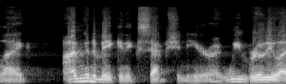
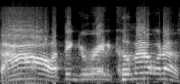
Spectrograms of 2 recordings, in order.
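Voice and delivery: put-on very high-pitched, real thick southern accent; 4 dB louder than usual. Retelling what a man said to Carl about joining a tour, in a real thick southern accent. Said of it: "Real southern thick accent".

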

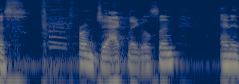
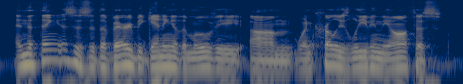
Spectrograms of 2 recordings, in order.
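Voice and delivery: usual speaking voice

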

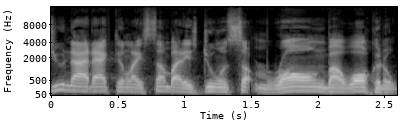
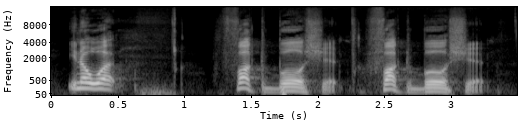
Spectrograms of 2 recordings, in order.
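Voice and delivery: sudden, blunt, acted-out outburst. Retelling what an eighteen-year-old junior said to a ninth grader: imitating an abrupt outburst. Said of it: "and he goes abruptly".

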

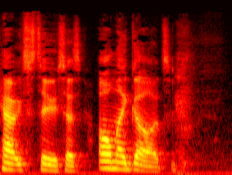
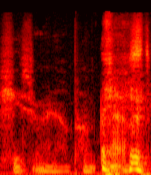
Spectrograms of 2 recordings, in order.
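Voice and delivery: quick, fast, hushed whisper; 4 semitones lower, 9 dB quieter than usual. Retelling what Mike said during the recording: imitating Mike whispering. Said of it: "Mike just whispered".

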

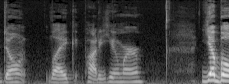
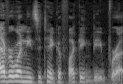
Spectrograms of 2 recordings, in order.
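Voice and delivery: ordinary delivery

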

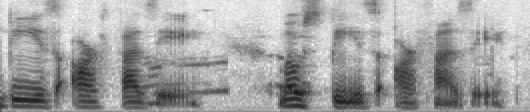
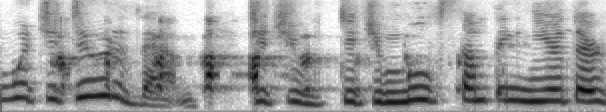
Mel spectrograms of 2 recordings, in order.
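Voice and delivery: high, accusing yell; 13 semitones higher than usual. Retelling a phone call with him about the bees, retelling a yell. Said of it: "I'm even yelling at him on the phone".

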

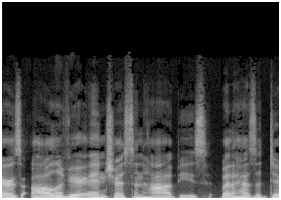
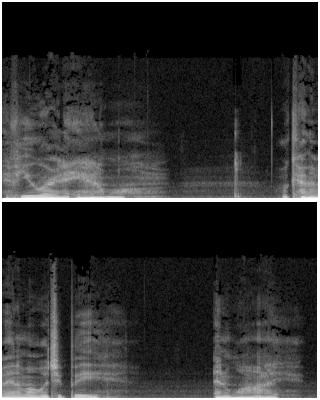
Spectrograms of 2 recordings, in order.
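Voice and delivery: flirtatious put-on tone. Retelling how a guy hits on people, imitating his flirt voice. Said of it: "It's just his flirt voice".

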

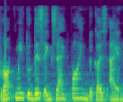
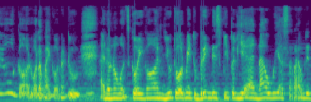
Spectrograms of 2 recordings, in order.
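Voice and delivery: acted-out bawling, higher; 3 semitones higher than usual. Retelling how he cried out before the Lord, mock bawling. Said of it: "he is bawling before the Lord".

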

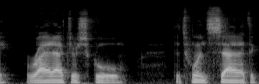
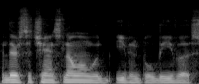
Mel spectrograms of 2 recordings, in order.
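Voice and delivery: plain

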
